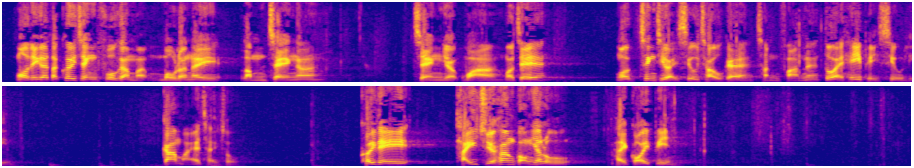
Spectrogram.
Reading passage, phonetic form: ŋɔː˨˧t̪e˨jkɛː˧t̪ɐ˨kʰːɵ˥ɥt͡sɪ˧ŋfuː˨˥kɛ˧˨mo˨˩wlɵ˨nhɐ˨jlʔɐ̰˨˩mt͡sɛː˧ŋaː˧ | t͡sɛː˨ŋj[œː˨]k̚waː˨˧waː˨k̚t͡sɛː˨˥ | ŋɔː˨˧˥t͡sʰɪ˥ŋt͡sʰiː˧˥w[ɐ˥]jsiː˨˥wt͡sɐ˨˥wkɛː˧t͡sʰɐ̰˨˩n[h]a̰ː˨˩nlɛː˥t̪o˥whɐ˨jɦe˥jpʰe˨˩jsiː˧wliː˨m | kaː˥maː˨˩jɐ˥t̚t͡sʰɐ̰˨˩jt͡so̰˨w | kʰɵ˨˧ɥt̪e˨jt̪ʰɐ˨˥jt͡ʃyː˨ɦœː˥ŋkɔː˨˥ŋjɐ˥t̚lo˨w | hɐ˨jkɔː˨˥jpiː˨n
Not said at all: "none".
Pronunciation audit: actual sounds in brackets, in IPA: œː˨, ɐ˨˩, f

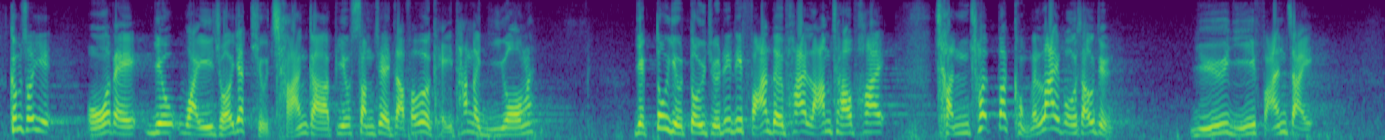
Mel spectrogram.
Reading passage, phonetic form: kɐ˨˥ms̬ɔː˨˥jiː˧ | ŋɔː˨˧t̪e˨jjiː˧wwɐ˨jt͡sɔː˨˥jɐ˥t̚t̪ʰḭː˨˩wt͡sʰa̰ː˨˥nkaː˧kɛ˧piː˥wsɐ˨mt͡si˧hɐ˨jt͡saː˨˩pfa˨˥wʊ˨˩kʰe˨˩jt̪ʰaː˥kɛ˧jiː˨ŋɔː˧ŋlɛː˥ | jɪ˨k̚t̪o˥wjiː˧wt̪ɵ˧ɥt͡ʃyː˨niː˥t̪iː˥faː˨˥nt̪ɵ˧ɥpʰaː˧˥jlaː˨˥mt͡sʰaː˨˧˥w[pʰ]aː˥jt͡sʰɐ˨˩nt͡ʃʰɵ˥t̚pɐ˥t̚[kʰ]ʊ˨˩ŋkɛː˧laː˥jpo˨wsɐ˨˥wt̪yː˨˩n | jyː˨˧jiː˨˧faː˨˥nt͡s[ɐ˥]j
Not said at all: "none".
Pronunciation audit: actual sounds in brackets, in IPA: pʰ, kʰ, ɐ˧

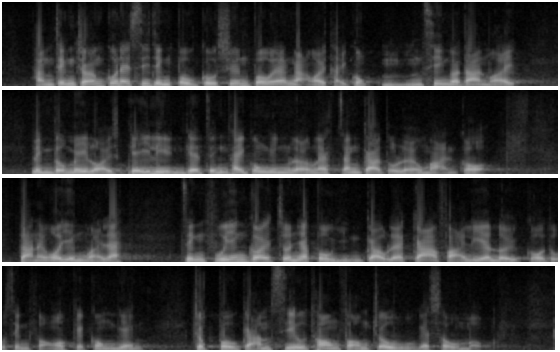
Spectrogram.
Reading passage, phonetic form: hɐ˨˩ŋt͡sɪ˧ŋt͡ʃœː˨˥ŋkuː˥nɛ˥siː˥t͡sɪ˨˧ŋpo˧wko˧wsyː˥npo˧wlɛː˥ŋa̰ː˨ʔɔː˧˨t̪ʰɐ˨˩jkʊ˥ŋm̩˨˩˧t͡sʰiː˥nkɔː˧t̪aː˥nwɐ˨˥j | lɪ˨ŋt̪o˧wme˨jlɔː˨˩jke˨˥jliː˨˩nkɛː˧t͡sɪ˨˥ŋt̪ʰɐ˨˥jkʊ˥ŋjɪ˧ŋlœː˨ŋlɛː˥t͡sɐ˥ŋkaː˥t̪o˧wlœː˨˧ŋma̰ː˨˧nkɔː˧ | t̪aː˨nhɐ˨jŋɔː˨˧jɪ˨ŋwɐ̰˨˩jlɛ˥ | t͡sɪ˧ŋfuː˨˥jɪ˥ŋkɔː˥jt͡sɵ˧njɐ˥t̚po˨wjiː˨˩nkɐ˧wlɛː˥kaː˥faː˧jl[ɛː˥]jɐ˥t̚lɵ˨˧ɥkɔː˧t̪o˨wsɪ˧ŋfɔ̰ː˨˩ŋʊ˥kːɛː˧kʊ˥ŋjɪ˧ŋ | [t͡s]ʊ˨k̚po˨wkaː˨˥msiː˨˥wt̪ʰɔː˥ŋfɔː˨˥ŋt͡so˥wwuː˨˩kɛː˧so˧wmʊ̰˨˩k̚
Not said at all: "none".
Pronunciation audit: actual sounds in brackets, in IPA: iː˥, t͡s

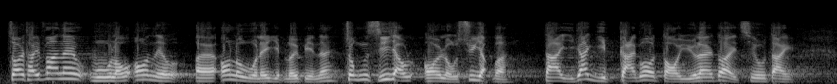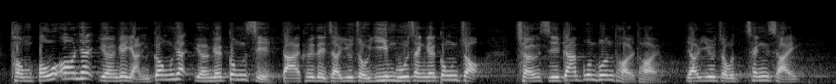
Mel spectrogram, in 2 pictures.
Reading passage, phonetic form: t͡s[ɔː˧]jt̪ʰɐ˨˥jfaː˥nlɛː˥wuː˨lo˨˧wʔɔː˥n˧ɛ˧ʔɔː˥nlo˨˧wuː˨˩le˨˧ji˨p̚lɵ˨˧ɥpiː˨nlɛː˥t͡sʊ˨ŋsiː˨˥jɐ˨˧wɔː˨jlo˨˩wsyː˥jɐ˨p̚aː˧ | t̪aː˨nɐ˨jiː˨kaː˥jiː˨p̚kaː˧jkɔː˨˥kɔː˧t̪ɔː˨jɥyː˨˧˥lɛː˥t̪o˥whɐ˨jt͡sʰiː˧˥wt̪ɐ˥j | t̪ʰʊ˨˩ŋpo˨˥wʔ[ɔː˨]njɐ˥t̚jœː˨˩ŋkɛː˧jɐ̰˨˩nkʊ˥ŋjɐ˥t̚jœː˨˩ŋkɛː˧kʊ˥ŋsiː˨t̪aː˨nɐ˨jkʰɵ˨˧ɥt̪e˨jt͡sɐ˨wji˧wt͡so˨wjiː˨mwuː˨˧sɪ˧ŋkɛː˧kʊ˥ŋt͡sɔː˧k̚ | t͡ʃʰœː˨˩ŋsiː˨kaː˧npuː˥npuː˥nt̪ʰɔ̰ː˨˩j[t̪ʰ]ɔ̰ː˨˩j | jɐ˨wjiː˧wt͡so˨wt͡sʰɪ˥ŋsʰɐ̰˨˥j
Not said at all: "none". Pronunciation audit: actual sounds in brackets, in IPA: ɔː˧, ɔː˥, t̪ʰ

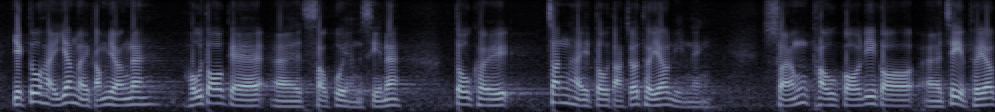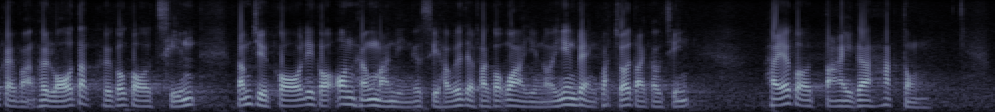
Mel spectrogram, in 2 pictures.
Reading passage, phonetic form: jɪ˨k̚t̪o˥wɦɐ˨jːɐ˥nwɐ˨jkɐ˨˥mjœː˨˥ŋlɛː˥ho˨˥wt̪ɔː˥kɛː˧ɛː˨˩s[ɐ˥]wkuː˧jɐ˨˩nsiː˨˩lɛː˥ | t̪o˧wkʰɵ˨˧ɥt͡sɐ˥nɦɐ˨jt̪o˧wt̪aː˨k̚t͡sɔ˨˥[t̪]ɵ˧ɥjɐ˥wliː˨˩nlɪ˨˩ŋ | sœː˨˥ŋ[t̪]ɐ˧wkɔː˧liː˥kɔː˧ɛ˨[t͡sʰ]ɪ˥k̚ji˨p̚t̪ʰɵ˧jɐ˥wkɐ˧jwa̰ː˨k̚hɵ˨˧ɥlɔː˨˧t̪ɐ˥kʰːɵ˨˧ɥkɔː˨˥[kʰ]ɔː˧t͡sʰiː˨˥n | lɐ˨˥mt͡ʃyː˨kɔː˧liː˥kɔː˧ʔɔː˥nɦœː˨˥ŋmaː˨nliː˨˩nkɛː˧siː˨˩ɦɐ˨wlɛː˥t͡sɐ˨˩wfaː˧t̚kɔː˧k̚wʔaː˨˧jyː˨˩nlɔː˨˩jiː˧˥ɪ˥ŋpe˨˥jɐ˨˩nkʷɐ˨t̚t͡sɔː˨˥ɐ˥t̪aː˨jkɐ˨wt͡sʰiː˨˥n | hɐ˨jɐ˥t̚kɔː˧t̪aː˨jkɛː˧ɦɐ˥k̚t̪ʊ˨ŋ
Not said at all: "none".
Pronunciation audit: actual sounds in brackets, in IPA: ɐ˨, t̪ʰ, t̪ʰ, t͡s, k

